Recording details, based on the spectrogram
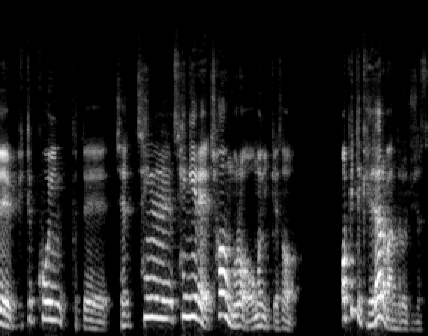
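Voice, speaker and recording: With a bright, sharp tone, a man talks at a moderate pace, his pitch swinging very widely. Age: 20s. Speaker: crypto mining business manager and lecturer. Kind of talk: live online lecture. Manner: speeds up when excited; halting, stumbles over words.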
